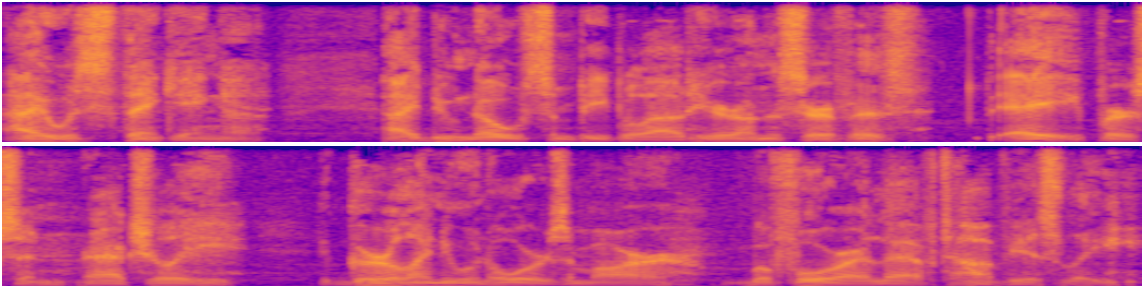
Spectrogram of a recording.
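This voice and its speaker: A man puts on a raspy character voice with a very deep, low pitch. He speaks at a fairly slow pace over light background noise. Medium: video game. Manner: gruff, blustering.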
